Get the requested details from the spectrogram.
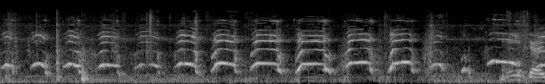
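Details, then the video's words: German Shepherd puppies, some seven weeks and some just four weeks old, playing together at Vom Barron's Pride kennel; a rapid series of high arched whines and yelps about 150 per minute, with a woman's voice in the background. "GSD Puppies getting frisky together!"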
